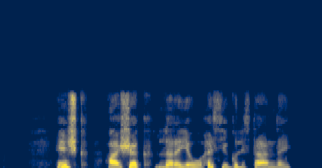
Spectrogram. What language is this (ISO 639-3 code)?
pus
